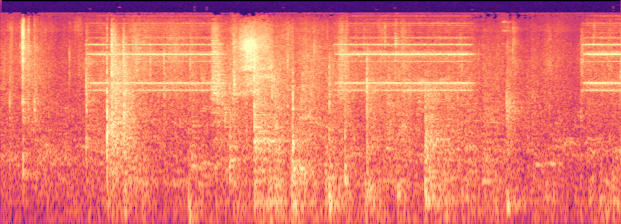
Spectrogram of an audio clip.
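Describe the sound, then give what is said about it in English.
A telephone taped to the underside of a chair rings in long electronic bursts separated by short pauses, moderately loud over a busy, noisy background with occasional clatter. “Officer Smith follows the ringing sound and discovers the phone taped to the underside of a chair, echoing Augusta's monologue about a person being cocky because that is one of the worst places I've ever fucking seen to hide something.”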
